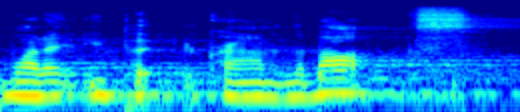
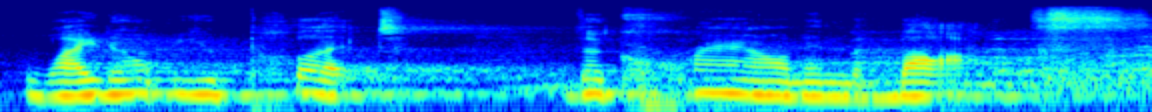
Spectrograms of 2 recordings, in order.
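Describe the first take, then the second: First: It is said in a plain, ordinary tone. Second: It is said in an exaggeratedly patient tone.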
